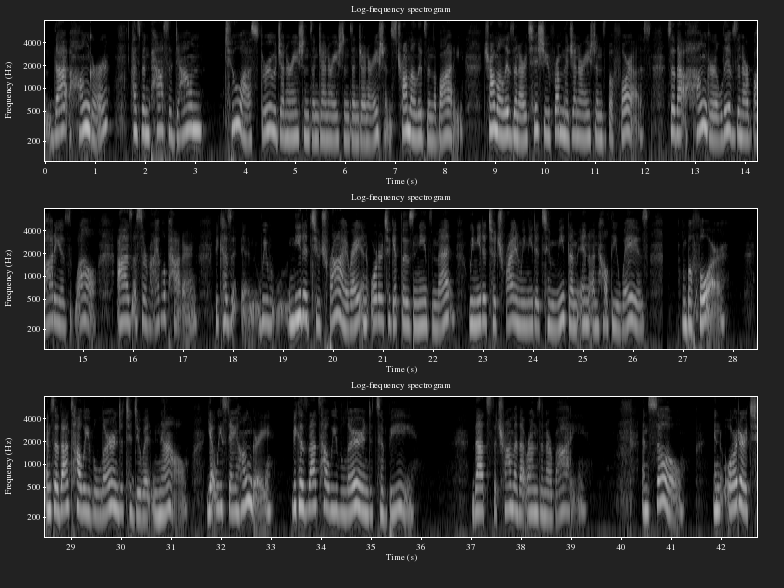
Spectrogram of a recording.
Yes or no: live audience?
no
